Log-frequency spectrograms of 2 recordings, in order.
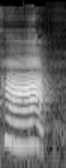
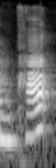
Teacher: เป็นอักษรต่ำเหมือนกันแต่เป็นคำตายมีสระเสียงสั้นนะคะพื้นเสียงเป็นเสียงวรรณยุกต์ตรีนั่นเองค่ะ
